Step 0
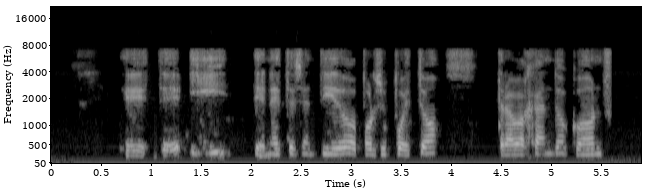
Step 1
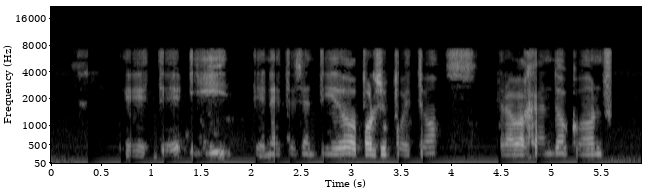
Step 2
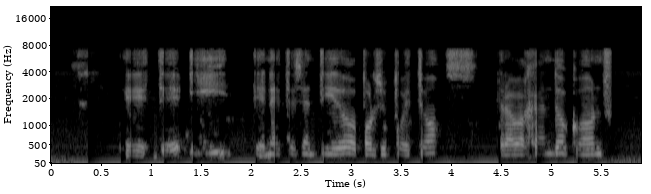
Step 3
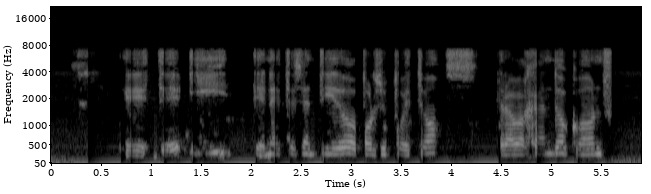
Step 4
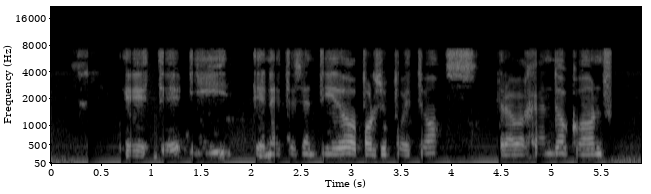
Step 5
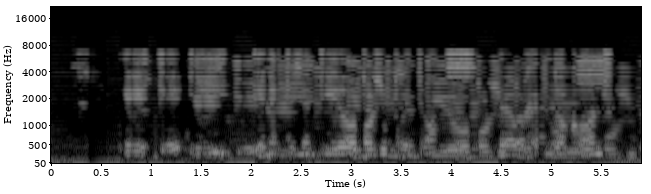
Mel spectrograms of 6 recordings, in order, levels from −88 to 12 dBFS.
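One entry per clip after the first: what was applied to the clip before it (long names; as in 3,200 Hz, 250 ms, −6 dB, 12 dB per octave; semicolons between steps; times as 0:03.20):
volume swells 358 ms
downward compressor 8 to 1, threshold −37 dBFS, peak gain reduction 17 dB; level +2 dB
brickwall limiter −30 dBFS, peak gain reduction 8.5 dB; level +2.5 dB
rotating-speaker cabinet horn 0.9 Hz; level +2 dB
every partial snapped to a pitch grid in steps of 2 semitones; delay with pitch and tempo change per echo 553 ms, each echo −3 semitones, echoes 2, each echo −6 dB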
